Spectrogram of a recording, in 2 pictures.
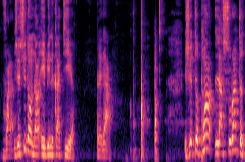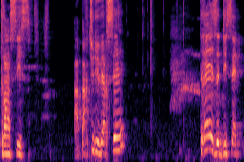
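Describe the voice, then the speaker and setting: A high-pitched man with a Cameroonian French accent argues in a heated online debate over a video call. He lectures with emphasis and hammers the same phrases again and again. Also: animated, slow pace, long pauses, background noise.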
